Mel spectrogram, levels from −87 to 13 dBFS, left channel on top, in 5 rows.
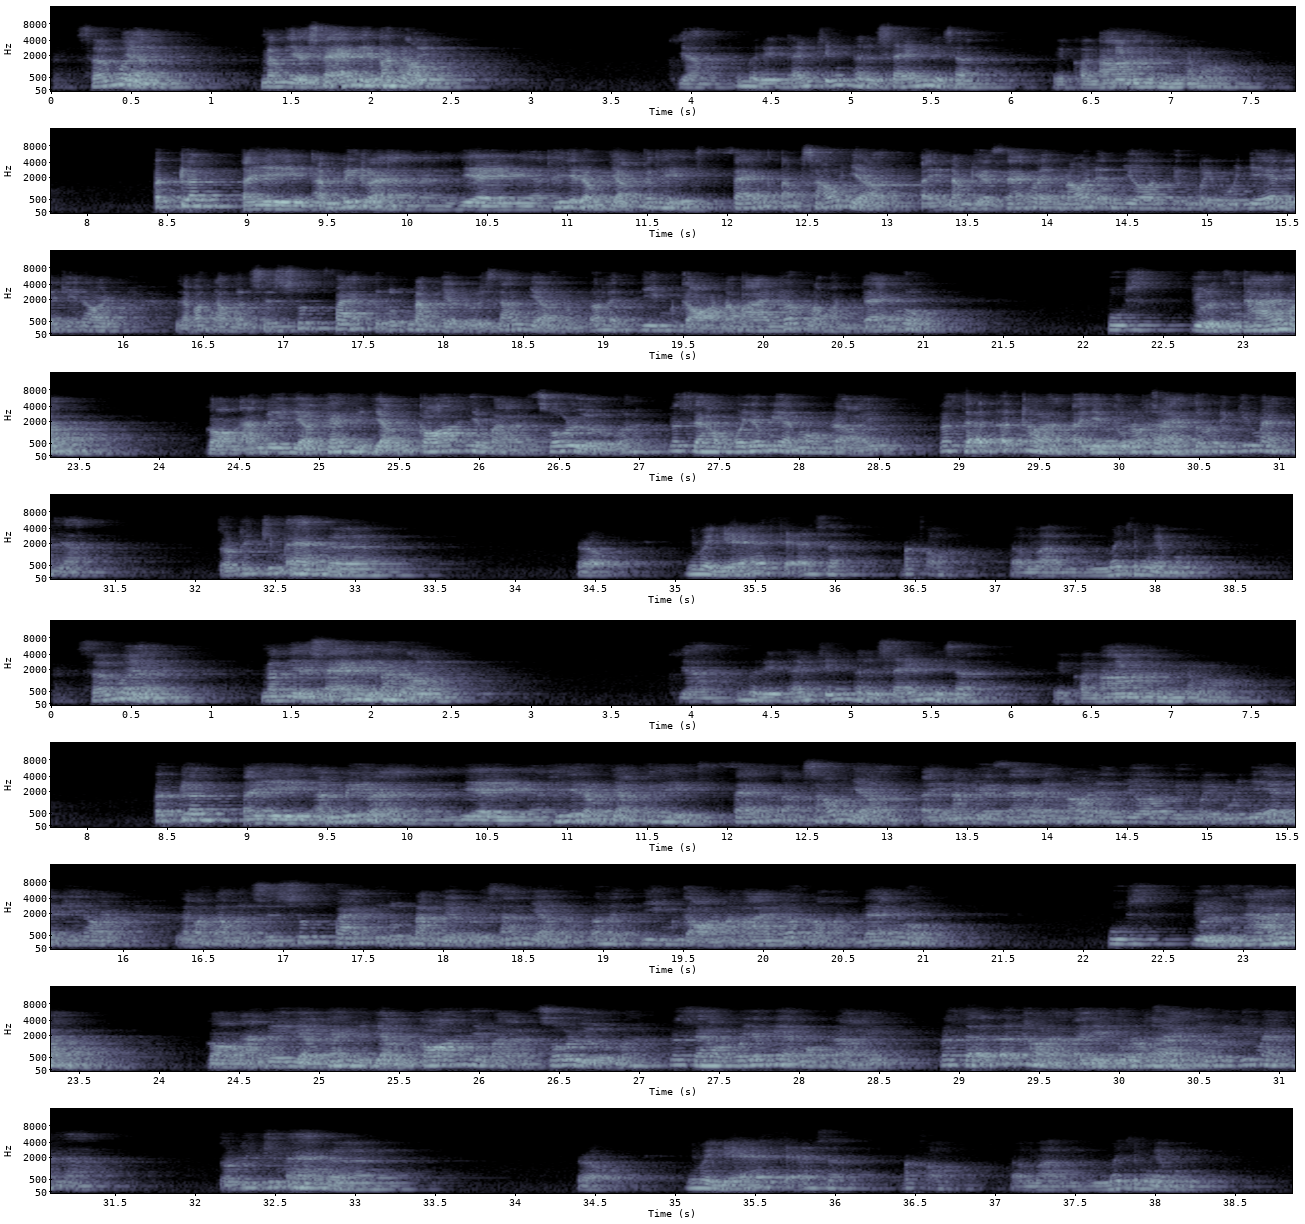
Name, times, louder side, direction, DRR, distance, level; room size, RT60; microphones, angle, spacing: voice 1, 0.2-0.7 2.1-2.4 4.3-5.8 6.3-7.4 23.3-23.7 29.8-30.5 32.6-33.2 34.4-34.7 35.1-36.1 36.4-36.8 37.1-38.2, left 2 dB, 20° left, 2 dB, 0.4 m, -29 dB
voice 2, 1.3-2.4 3.9-4.2 6.5-6.9 8.4-15.9 16.3-21.0 22.2-22.4 22.7-23.4 24.3-28.5 28.9-31.3 32.1-32.9, left 2 dB, 85° left, 0 dB, 0.7 m, -27 dB
4.3 x 2.1 x 3.6 m, 0.96 s
head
